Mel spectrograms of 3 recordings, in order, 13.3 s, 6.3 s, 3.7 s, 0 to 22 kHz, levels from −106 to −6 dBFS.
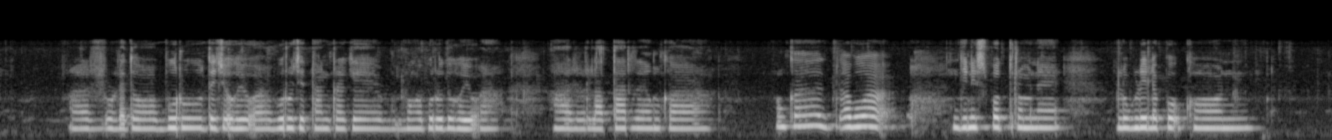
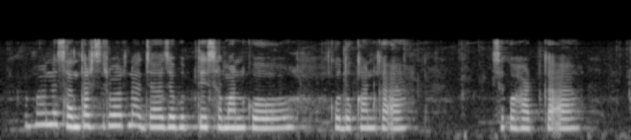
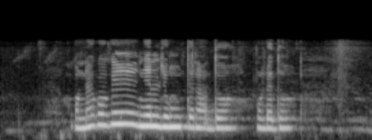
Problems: background sounds at intervals, echo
